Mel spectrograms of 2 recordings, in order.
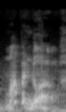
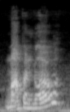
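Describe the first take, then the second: First: "Mop and glow" with a long falling tune; answering echo. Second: High, loud "Mop and glow", rising at the end; questioning rise. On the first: Cleaner hands over the product, "Mop and glow" falling in answer. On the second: Surgeon asks cleaner for cleaning product, "Mop and glow" rising high. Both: Acted.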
